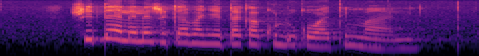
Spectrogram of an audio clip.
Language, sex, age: Tsonga, female, 21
